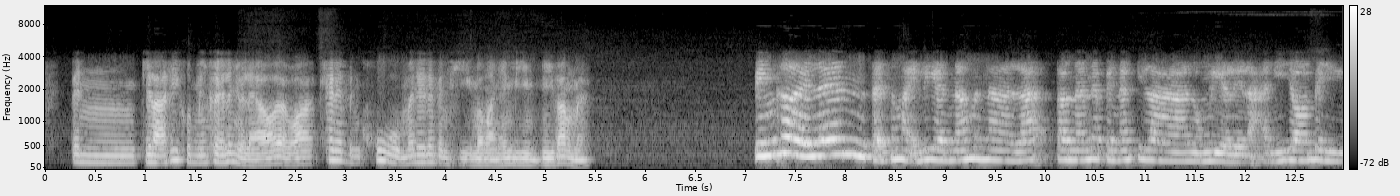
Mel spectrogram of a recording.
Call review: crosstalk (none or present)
none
